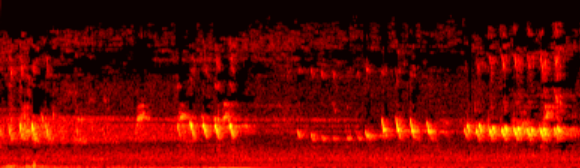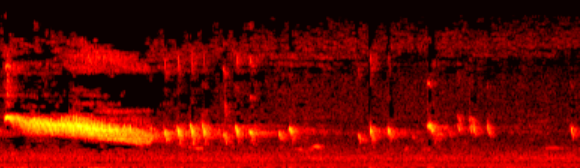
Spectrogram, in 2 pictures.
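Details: European greenfinch singing: fast rattling trills of high chirps in short bursts, broken midway by one long, drawn-out nasal wheeze that slides downward, then more trilled phrases.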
